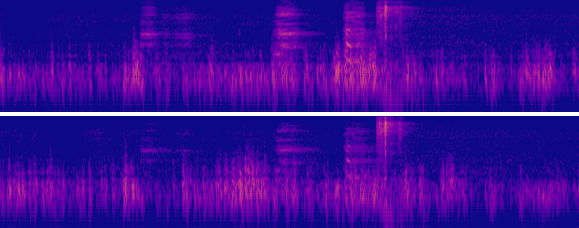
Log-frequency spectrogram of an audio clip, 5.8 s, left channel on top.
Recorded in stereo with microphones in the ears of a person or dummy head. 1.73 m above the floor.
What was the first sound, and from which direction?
Crying, 25° left (ahead or behind).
